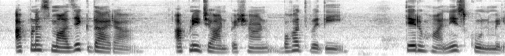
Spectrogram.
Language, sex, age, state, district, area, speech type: Punjabi, female, 45-60, Punjab, Ludhiana, urban, spontaneous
